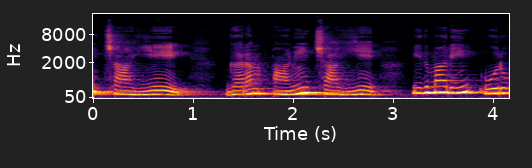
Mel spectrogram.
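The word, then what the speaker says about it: गा: பாட்டு, பாட்டு அப்படின்னா ஹிந்தியில் Keith, கீத்னா song, Keith, Keith, Keith, Keith. பாட்டு பாடுங்க, கீத் காவோ, கீத் காவோ. பாடு, பாடு அப்படின்னா கா. இது ஆக்சுவலி கா கிடையாது, க, க, க, க அப்படின்னு ப்ரொனவுன்ஸ் பண்ணணும். பாடு கா.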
